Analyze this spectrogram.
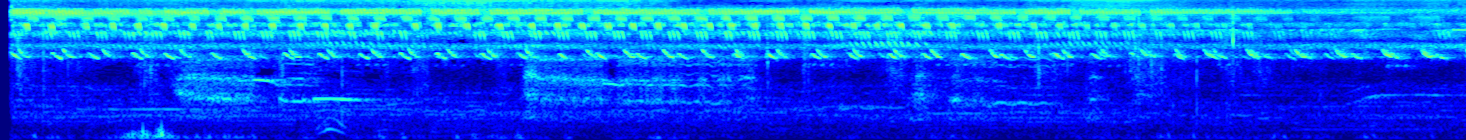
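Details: Leaf katydid, known in Sunda as ciang ciang, calling at night from jackfruit trees; a steady train of short, high, ringing chirps about four per second, likened to a chick's 'ciak ciang', over a dense night insect chorus.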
